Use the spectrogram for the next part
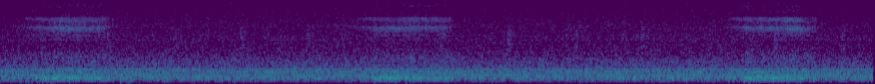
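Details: Three faint, rough snores about five seconds apart over steady room hiss; snoring during sleep.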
